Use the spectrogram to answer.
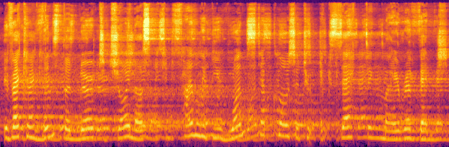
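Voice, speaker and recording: Woman acting high-pitched, theatrical scheming supervillain. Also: normal speed, warm tone, slightly rough, soft background music. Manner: theatrical, mocking, formal wordy phrasing. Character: sly supervillain, theatrical, impatient, scheming, grudgingly sympathetic. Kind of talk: scripted audio roleplay monologue.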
